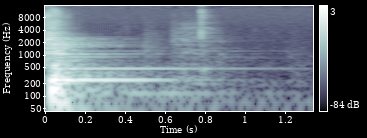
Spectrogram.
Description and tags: Bass hit on hallow metal object
ding, hit, metal, ring, ting, tone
